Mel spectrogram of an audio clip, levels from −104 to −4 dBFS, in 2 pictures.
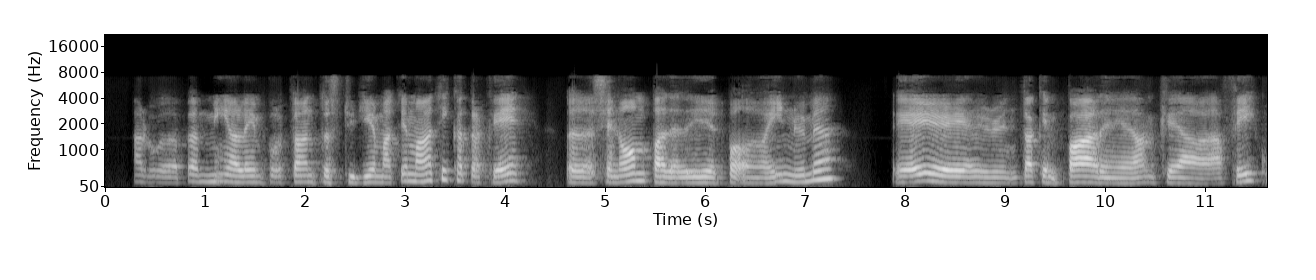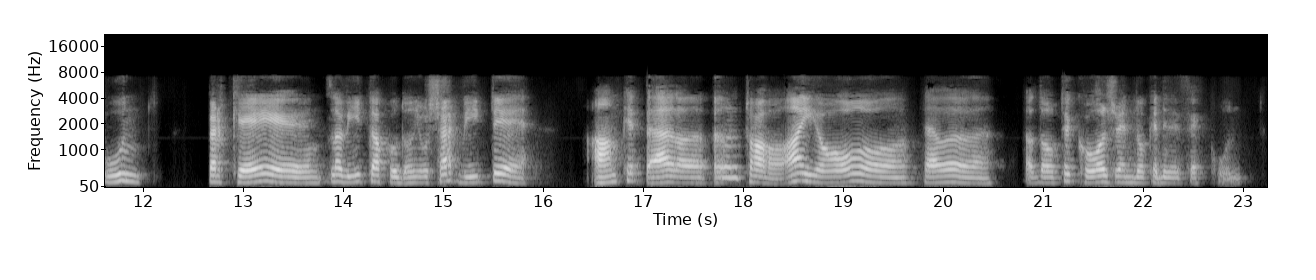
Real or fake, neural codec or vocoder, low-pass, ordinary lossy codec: fake; codec, 16 kHz, 1 kbps, X-Codec, HuBERT features, trained on LibriSpeech; 7.2 kHz; AAC, 32 kbps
